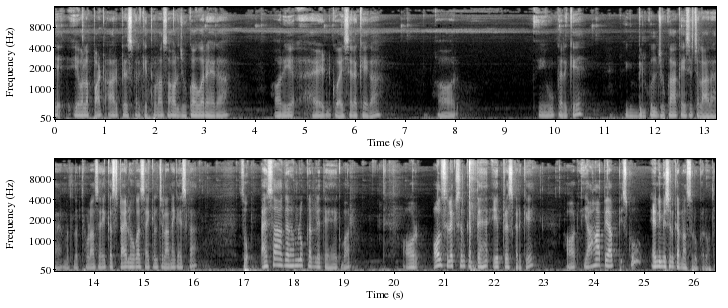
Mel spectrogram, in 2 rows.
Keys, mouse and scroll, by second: 0.9 drag, 1.3 scroll down 1, 1.5-2.4 shift+middle drag, 2.4 r, 4.9 click, 5.3 r, 7.7 click, 8.2 r, 11.6 click, 12.0 r, 13.7-14.2 scroll down 6, 14.2-15.1 middle drag, 15.1-15.7 scroll up 4, 15.7-17.8 shift+middle drag, 17.8 scroll down 1, 18.0 middle click, 18.4 scroll up 2, 18.7-20.4 shift+middle drag, 20.4 scroll down 1, 20.6-22.3 shift+middle drag, 22.3 a, 23.0-23.6 middle drag, 23.6-23.9 scroll up 2, 23.9-26.1 shift+middle drag, 26.1 click.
